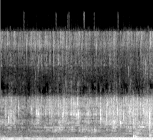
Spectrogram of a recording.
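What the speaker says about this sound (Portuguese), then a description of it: "Vou abrir a torneira." Water runs from an opened tap into the inlet valve of a Samsung washer-dryer, a steady close hiss and rush with a constant low hum underneath for the whole stretch, no voices.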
